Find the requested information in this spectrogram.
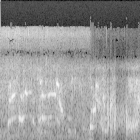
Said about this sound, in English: Pottinger Creek winds through Nelson County, flowing under Dehad Road on a dry day. But on a rainy day, the water flows over the road. That creek rises really rapidly.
